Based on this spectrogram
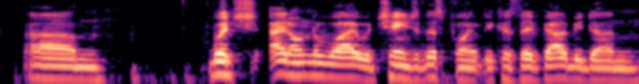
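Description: Fairly even intonation marks this man's speech. He has a plain, everyday voice and moves at a fairly quick pace. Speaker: podcast host. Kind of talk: casual chat. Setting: remote recording over internet.

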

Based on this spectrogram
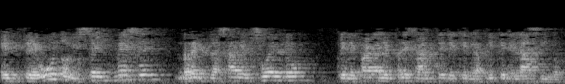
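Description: A man with a fairly high pitch talks at a moderate pace. There is audible room echo and noticeable background noise. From Colombia, Cali. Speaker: business opportunity presenter. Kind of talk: sales pitch.

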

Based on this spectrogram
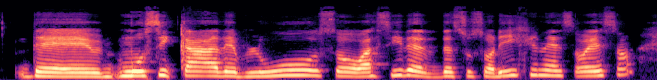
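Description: Over a quiet background, a woman speaks at a fairly high pitch. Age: 30s. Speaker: podcast co-host. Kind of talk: casual chat.

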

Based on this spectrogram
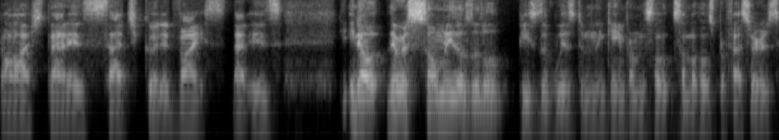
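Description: A man with a normal speaking voice, medium pitch, ordinary pitch variation, moderate pace and a Canadian accent. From Canada, Vancouver. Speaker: podcast host and business coach. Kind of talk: casual interview chat.

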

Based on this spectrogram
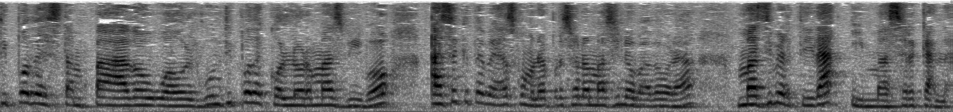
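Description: A woman with a Mexican accent speaks at a fairly quick pace. Her pitch is fairly high, with ordinary variation. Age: 30s. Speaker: image consultant. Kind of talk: radio interview.

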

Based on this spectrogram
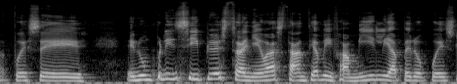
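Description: A woman speaks at a medium pitch and a fairly slow pace with ordinary pitch variation. Noticeable background noise can be heard. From Colombia, Valle del Cauca (Buga/Cali). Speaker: immigrant mother. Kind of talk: interview. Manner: halting, repeats words.

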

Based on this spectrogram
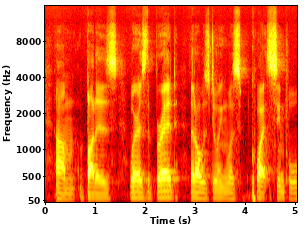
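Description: The speech comes at a very slow pace in an Australian accent. Its pitch variation is ordinary. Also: man. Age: 30s. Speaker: bakery owner. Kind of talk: interview. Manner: casual.

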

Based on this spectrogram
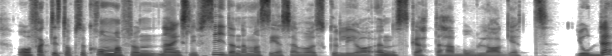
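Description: A woman speaks in an ordinary speaking voice at a medium pitch and moderate pace. The recording is very clean, with a silent background. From Östersund, Jämtland, Sweden. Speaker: tourism agency CEO. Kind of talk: interview. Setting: office.

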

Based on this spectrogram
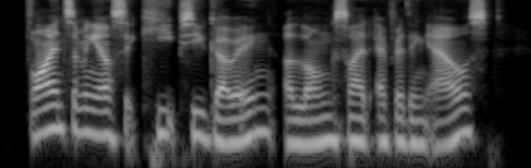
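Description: Speaking fairly quickly with a southern English accent and ordinary pitch variation, a man comes through on a very clean recording with a silent background and a dry, close sound with no echo. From southern England, Watford. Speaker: musical theatre actor and headshot photographer. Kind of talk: casual chat. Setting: studio.

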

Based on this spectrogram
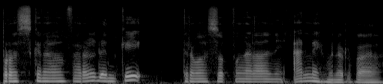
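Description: In a very clean recording with a silent background, the words arrive at a fairly quick pace. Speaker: amateur storyteller. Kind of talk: storytelling narration. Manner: halting.

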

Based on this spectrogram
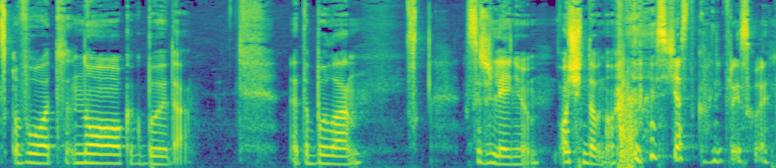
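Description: A woman with a slight Ukrainian accent speaks fairly slowly at a medium pitch, with fairly even intonation, big swings in loudness, and long, frequent pauses. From Ukraine. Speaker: university student. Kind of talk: casual chat.

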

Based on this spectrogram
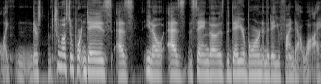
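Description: In an American accent, a woman with a fairly low pitch speaks at a moderate pace in an ordinary speaking voice. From Long Island, New York. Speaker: literary agent. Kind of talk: interview.

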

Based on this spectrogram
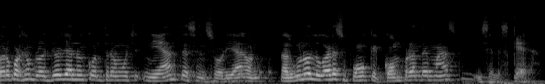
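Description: Talking at a very fast pace with hardly any pauses, a man uses a high pitch and ordinary pitch variation. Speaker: doctor. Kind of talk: casual chat.

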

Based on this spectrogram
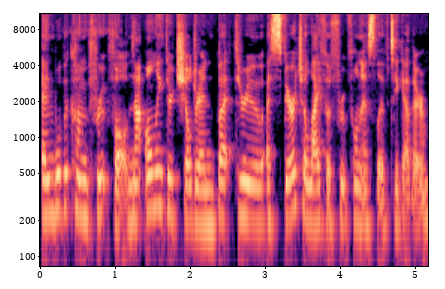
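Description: In an American accent, a woman with an ordinary speaking voice talks fairly quickly at a fairly high pitch, with ordinary pitch variation and hardly any pauses. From US South. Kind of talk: interview conversation.

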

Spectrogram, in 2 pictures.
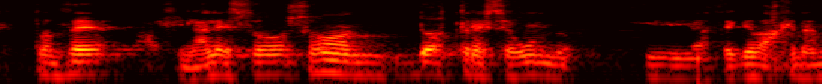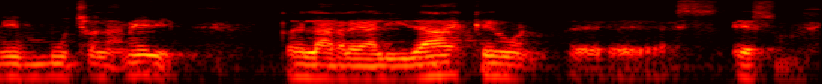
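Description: Intonation stays monotone and flat at a moderate pace. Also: man, fairly low pitch for a man. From Murcia, Spain. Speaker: university lecturer and researcher. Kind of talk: live-streamed interview.

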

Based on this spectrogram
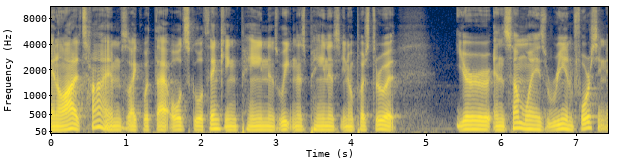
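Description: A man's normal speaking voice in an American accent, fairly low in pitch with ordinary pitch variation, at a moderate pace, in a very clean recording with a silent background. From US Midwest. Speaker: fitness coach. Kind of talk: casual chat.

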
